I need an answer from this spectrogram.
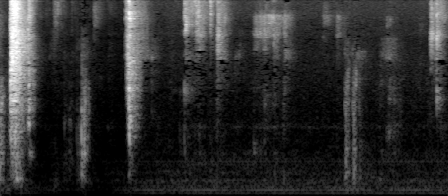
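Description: Close-up mouth sounds of eating boiled corn on the cob. There is a sharp bite just after the start, then a few scattered short smacks and clicks of chewing.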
